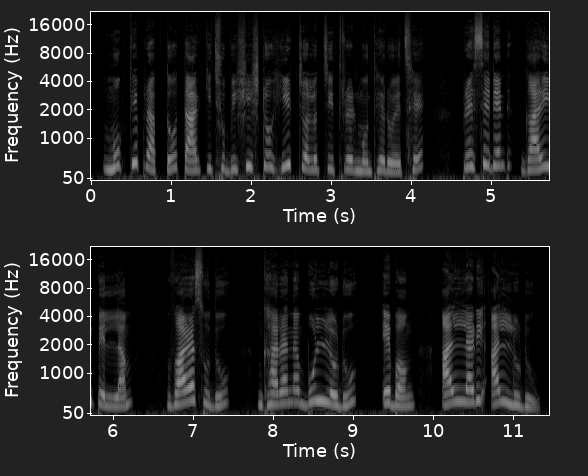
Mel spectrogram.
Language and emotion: Bengali, neutral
